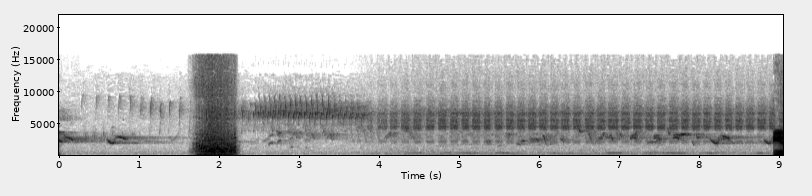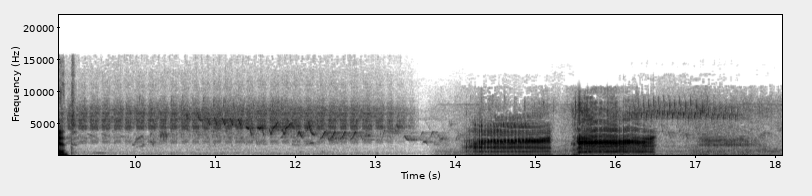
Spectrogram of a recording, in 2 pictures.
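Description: A long stretch of quiet, high-pitched chirring with fine rhythmic ticking, then sheep bleating: two loud, drawn-out bleats near the end. A brief loud burst comes about two seconds in.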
